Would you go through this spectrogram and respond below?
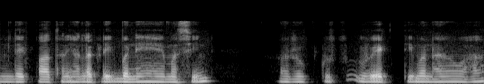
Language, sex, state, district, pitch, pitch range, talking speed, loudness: Chhattisgarhi, male, Chhattisgarh, Rajnandgaon, 125 Hz, 120-130 Hz, 185 wpm, -20 LUFS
